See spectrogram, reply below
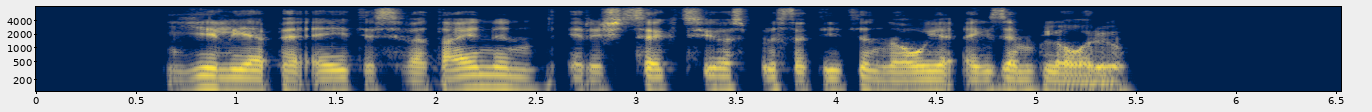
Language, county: Lithuanian, Panevėžys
